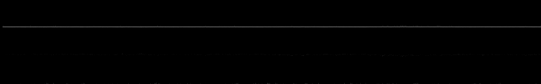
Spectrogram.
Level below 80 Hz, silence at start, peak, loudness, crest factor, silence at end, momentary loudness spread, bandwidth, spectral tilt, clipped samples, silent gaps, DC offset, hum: -82 dBFS; 0.05 s; -44 dBFS; -46 LUFS; 6 dB; 0 s; 0 LU; 16 kHz; 2 dB/octave; under 0.1%; none; under 0.1%; none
